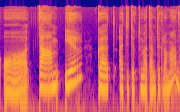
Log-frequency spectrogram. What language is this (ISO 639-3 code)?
lit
